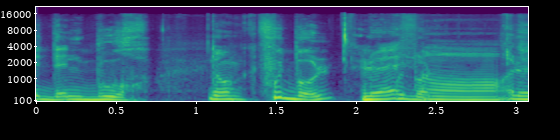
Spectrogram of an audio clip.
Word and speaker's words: Den Boer: Foot et le O-E, c'est, vous vous souvenez Den Boer qui a joué au Girondins de Bordeaux. C'était pas Den Boer, c'était Den Boer.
